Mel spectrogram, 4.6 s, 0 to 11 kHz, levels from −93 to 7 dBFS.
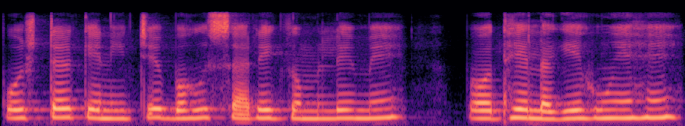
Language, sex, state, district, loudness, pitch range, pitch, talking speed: Hindi, female, Uttar Pradesh, Lucknow, -15 LUFS, 210-225 Hz, 220 Hz, 145 wpm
